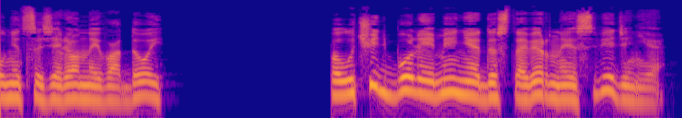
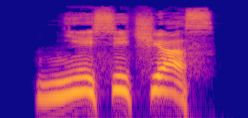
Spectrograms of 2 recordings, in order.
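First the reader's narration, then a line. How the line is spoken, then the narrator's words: Barked. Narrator (Russian): рявкнул А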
